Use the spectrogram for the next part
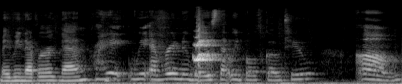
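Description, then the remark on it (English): A dog gives a single sharp bark in the middle of continuous talking, loud, briefly cutting through the conversation before the voices carry on. “that was my dog guys.”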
